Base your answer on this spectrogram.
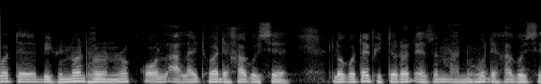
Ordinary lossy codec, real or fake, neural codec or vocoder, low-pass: MP3, 32 kbps; fake; vocoder, 44.1 kHz, 128 mel bands, Pupu-Vocoder; 7.2 kHz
